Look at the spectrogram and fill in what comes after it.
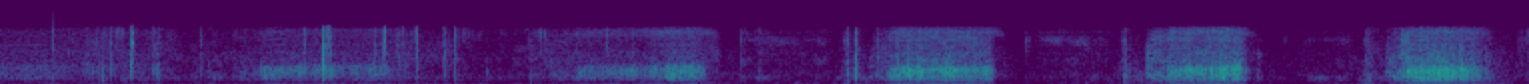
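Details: Sleeping wild boar snoring: rhythmic rough snores at roughly twenty breaths a minute, with faint background noise.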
